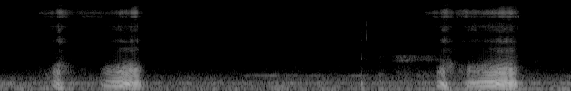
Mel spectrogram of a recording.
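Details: Pet with encephalitis since birth, snoring in sleep: two snoring breaths about four seconds apart, each a short rough intake followed by a longer fluttering, squeaky snore.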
